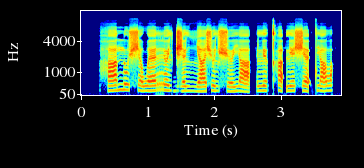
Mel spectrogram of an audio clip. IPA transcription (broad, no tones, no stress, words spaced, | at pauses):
hanuʃʌ wɛrølʲd͡ʒʌlʲ ʎaʃulʲ ʃøja | lʲʌkʰaʔlʲɛ ʃɛʔtjalˠ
